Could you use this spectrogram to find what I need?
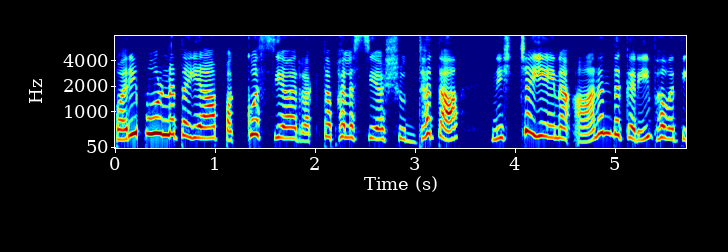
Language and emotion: Sanskrit, happy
